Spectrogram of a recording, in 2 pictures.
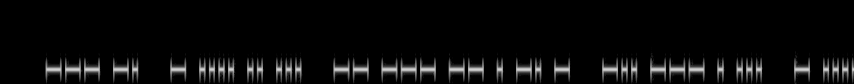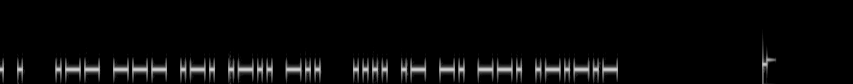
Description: Morse code, heard as a keyed tone, about 25 wpm, 700 Hz. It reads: ON THIS MOMENT DOES THE WORLD HANG.
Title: Sentences from Top 1600 Words 25wpm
